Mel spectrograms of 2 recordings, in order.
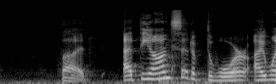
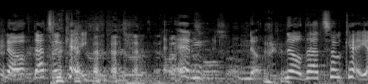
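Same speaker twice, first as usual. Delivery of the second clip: emotional laugh; 6 semitones higher, slower than usual. Real, not acted. Overcome speaker laughing off emotion.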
